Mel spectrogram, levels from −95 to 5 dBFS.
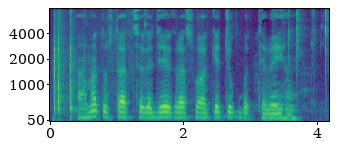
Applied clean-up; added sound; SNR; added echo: none; Zipper (clothing); 8 dB; none.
